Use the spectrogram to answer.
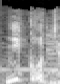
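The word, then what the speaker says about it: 虹心: あ、そういえば何でしたっけ、今日ちょっと衝撃的なお名前を見たんですけど、虹の心とか言って、これそう、お子様の名前なんですけど、そう、虹の心と書いて、ニコちゃんらしいです。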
